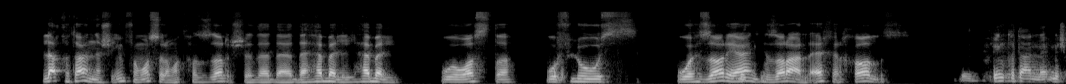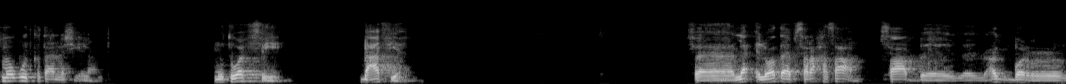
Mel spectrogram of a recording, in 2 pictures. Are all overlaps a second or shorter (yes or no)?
yes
